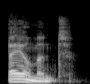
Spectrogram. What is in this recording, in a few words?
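"bailment", British English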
